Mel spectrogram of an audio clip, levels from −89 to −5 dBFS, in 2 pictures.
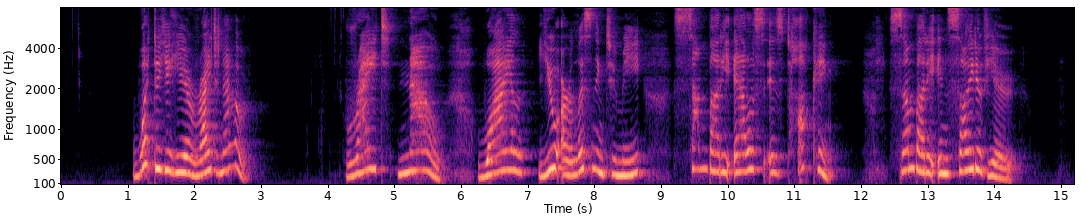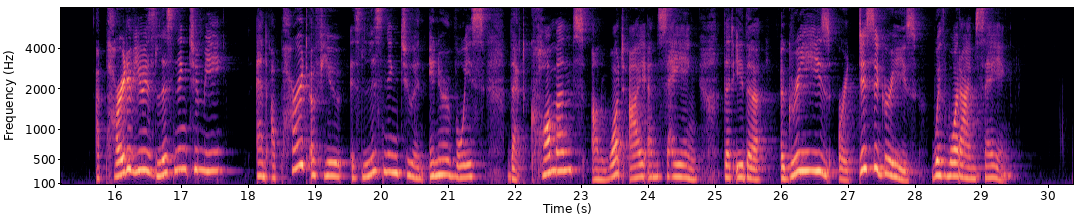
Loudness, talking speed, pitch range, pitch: -23 LUFS, 115 wpm, 190-300 Hz, 235 Hz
